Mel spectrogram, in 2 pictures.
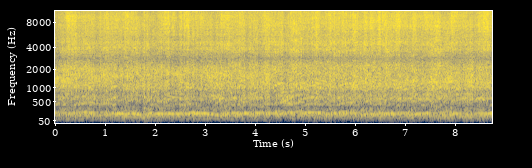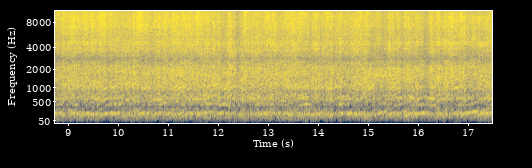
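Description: A pack of motocross bikes racing, many engines at high revs blending into one loud, continuous drone whose pitch wavers slightly.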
